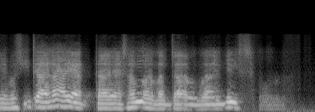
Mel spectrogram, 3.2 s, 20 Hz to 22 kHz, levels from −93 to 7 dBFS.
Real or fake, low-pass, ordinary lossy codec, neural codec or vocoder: fake; 7.2 kHz; MP3, 96 kbps; codec, 16 kHz, 0.5 kbps, FreqCodec, smaller model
